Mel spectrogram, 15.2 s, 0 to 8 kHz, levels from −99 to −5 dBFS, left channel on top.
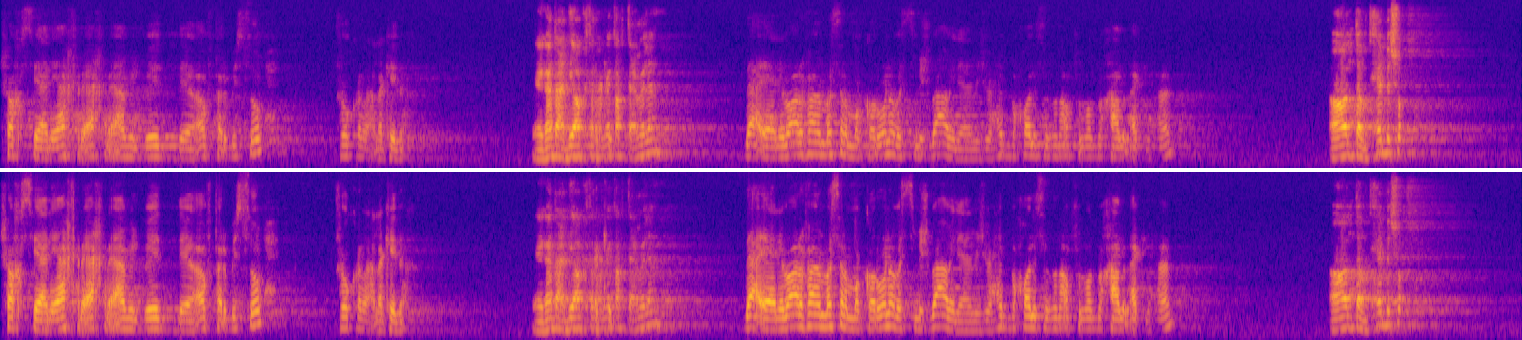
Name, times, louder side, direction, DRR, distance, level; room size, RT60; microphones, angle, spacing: voice 1, 0.0-2.8 3.4-4.1 7.5-11.7, right 5 dB, 65° right, 15 dB, 0.5 m, -31 dB
voice 2, 5.3-6.7 13.3-14.0, left 4 dB, 35° left, 8 dB, 0.9 m, -28 dB
28.5 x 27.0 x 6.1 m, 2.4 s
head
